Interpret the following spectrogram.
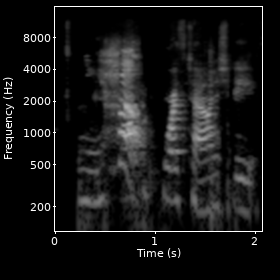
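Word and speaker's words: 你好: It's like your knee, but we have to say it. Knee. And then it's like the word how, but we have to say how. So it's knee, how.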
